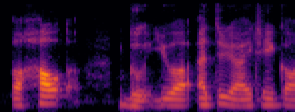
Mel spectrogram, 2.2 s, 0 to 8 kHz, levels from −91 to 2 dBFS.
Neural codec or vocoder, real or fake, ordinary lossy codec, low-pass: codec, 24 kHz, 0.9 kbps, WavTokenizer, medium speech release version 1; fake; none; 7.2 kHz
